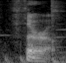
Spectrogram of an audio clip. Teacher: In thorough, the TH is voiceless, which means that the tongue is still between the teeth, but the noise that it makes is much softer.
